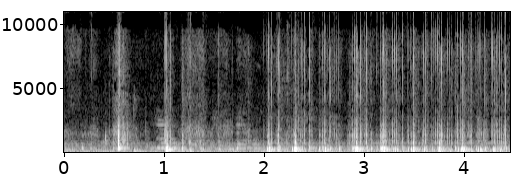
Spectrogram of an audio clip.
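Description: A small, worn paperback copy of *Invisible Man* is held upright in both hands, solid and closed, while fingertips and nails tap and scratch its paper cover. A few soft, dry taps with a low-mid thump come first. Quicker, denser tapping with light scratchy rustling follows from about the two-second mark.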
